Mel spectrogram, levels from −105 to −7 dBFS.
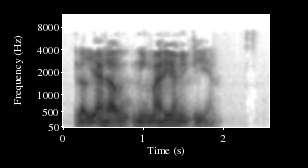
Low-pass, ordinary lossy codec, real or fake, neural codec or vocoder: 7.2 kHz; MP3, 32 kbps; fake; codec, 16 kHz, 1 kbps, FreqCodec, larger model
